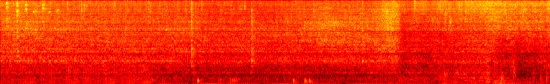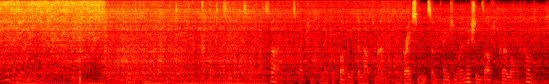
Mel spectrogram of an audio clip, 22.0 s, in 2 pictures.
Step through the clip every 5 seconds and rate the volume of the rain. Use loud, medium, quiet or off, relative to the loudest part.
loud, loud, loud, medium, medium.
